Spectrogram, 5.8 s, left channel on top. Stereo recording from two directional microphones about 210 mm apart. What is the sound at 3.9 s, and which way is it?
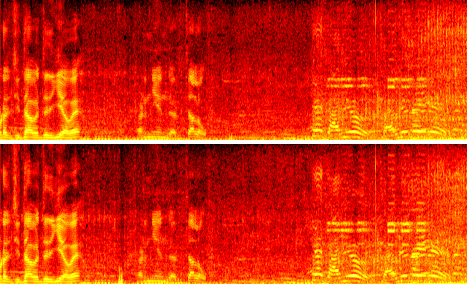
Speech, 30° right (ahead or behind).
